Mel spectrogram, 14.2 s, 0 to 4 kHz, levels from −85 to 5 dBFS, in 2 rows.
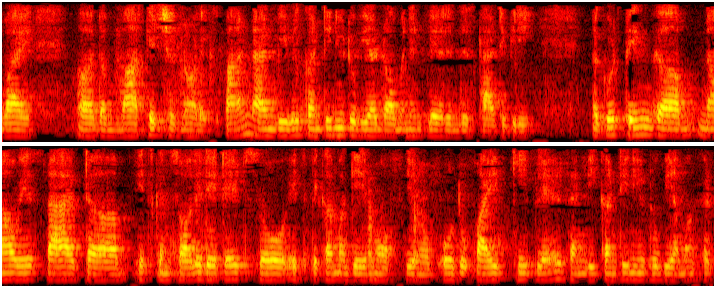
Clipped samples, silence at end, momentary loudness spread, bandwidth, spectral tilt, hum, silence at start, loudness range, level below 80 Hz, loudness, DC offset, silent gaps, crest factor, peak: under 0.1%; 0 s; 9 LU; 4 kHz; -8.5 dB/octave; none; 0 s; 4 LU; -78 dBFS; -26 LUFS; under 0.1%; none; 18 dB; -8 dBFS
